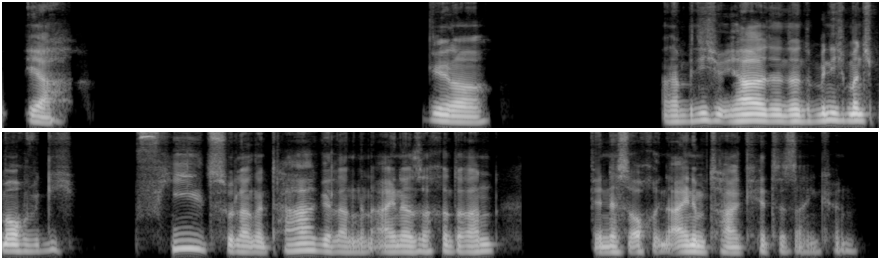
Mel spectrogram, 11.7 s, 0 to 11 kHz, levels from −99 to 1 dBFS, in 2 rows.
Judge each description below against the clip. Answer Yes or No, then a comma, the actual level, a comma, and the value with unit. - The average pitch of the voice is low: Yes, low, 120 Hz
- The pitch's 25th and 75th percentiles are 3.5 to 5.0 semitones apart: No, average, 2.9 semitones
